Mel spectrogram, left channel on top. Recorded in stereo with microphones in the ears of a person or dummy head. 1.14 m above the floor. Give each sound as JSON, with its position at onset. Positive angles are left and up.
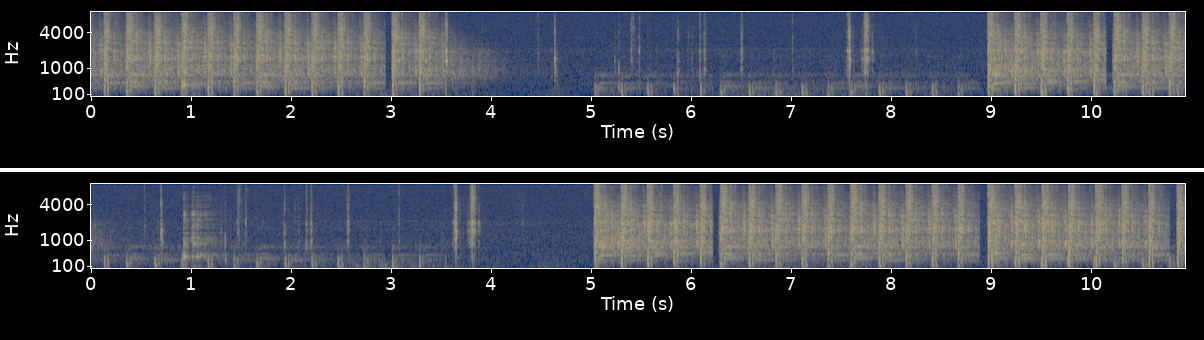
{"t": 0.9, "sound": "tapping", "side_deg": 75, "distance_m": 9.0}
